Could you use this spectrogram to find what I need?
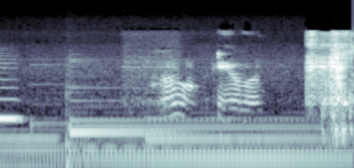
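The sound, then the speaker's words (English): Distorted, warbling phone-line audio caused by poor reception, with steady droning tones, choppy fragments of a voice breaking up, and a harsh burst of crackling static at the end. “No, because my phone is messing up because of the reception out here, so.”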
